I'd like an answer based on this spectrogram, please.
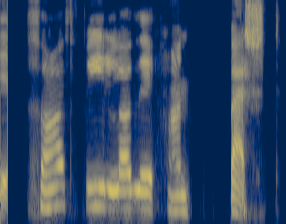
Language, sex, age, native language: Icelandic, male, 9, Icelandic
